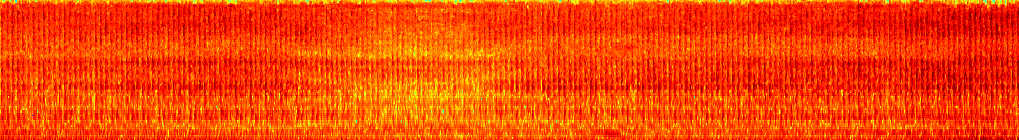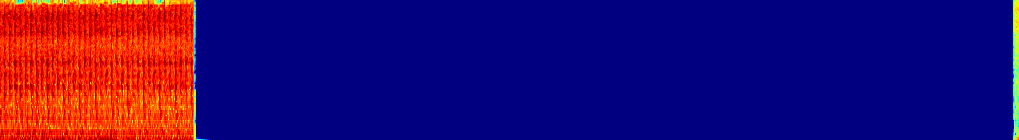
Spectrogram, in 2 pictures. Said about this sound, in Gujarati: ચલો ટ્રેક્ટરને આપણે પોઝિશન ચેન્જ કરીએ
